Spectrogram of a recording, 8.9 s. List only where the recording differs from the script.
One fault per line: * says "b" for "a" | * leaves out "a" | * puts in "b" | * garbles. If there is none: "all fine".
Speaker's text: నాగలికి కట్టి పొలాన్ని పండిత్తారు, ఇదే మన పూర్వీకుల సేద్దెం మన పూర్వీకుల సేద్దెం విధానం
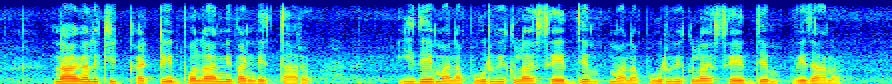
all fine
